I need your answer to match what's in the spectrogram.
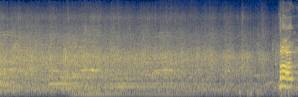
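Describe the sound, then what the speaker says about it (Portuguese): Applause from a church congregation during a sermon on the year of jubilee, steady and broad throughout, ending with a brief louder burst. "Essas palmas ficaram diferentes das outras."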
